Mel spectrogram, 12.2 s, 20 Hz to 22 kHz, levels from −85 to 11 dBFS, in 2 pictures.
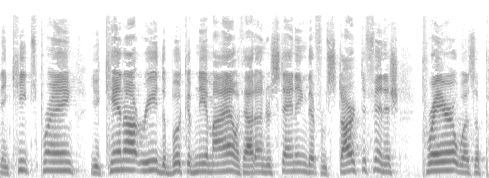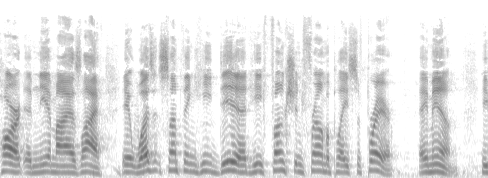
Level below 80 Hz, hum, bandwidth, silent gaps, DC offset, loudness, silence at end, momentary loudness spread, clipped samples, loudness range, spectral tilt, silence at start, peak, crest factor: -76 dBFS; none; 15.5 kHz; none; under 0.1%; -37 LUFS; 0 s; 9 LU; under 0.1%; 2 LU; -2.5 dB/octave; 0 s; -16 dBFS; 22 dB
